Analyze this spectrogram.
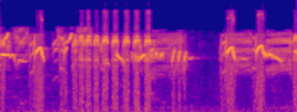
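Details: Small birds calling on a lure recording. A quick rising and falling high twitter gives way to a run of rapid, sharp chirps. After a short pause, the high warbling returns.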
